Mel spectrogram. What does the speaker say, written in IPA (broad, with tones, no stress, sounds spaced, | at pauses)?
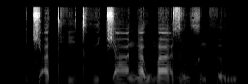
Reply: t͡ɕ a̰ː˧˥ t̪ʰ i˧ t̪ʰ ɨ˧ t͡ɕ aː˨˩ n a˧ w m aː˧˩ z ə˧ w x ə̰˧˨ m h ə˧˩˨ w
